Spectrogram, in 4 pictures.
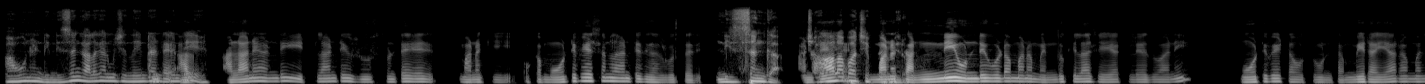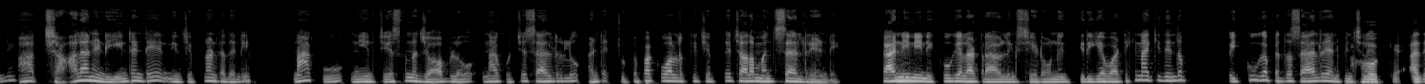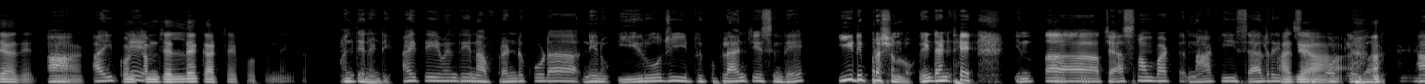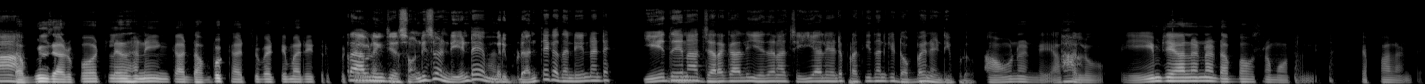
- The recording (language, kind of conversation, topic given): Telugu, podcast, ప్రయాణంలో ఆటో డ్రైవర్ లేదా క్యాబ్ డ్రైవర్‌తో జరిగిన అద్భుతమైన సంభాషణ మీకు ఏదైనా గుర్తుందా?
- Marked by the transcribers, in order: in English: "మోటివేషన్"; tapping; in English: "మోటివేట్"; in English: "జాబ్‌లో"; in English: "సాలరీ"; in English: "ట్రావెలింగ్స్"; in English: "సాలరీ"; in English: "ఫ్రెండ్"; in English: "ట్రిప్ ప్లాన్"; in English: "డిప్రెషన్‌లో"; chuckle; in English: "బట్"; in English: "సాలరీ"; chuckle; in English: "ట్రావెలింగ్"; other background noise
